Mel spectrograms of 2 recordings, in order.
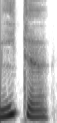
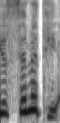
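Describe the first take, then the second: First: The name is read letter by letter as spelled. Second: The name is said with English pronunciation. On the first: The speaker calls it wrong. "las Anne laut vor" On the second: The speaker calls it right. "das spricht man Yosemite aus"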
